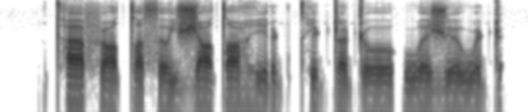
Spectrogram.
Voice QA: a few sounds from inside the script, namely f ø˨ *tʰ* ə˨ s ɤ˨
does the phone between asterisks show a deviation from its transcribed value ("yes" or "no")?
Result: yes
